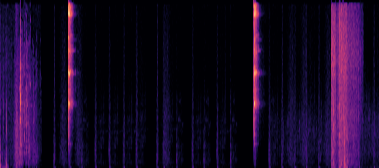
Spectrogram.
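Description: Footsteps patter quickly on sand.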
